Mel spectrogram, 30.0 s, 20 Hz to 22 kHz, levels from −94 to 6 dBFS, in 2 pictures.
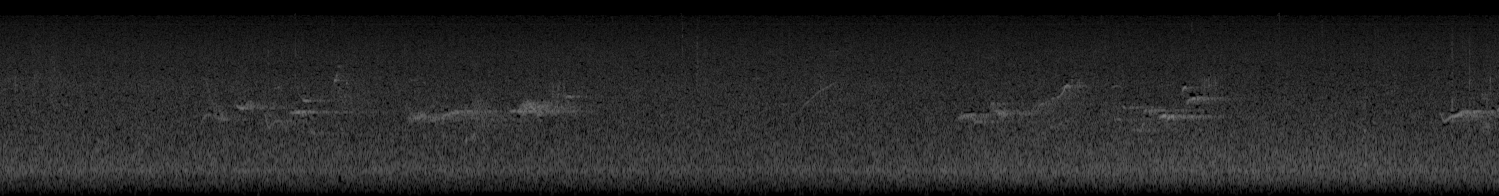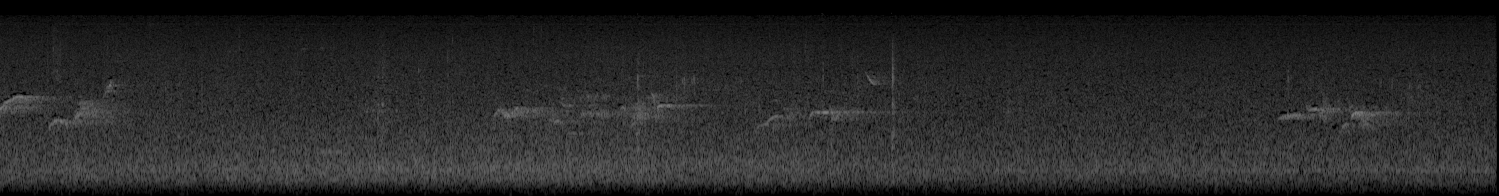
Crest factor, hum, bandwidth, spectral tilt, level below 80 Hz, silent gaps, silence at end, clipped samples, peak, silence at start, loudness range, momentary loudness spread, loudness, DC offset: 22 dB; none; 16 kHz; 0.5 dB/octave; under -90 dBFS; none; 0 s; under 0.1%; -32 dBFS; 0 s; 4 LU; 6 LU; -53 LUFS; under 0.1%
